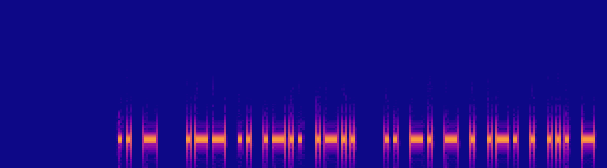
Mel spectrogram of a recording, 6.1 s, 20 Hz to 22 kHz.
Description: Morse code, heard as a keyed tone, about 27 wpm, 700 Hz. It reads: IT WILL INTEREST
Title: Sentences from Top 400 Words and Abbreviations 28wpm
